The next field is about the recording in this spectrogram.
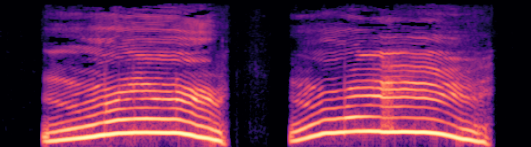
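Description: Two long, drawn-out cow moos, loud, separated by a brief pause. Each call swells and then trails off, with no talking around them.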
